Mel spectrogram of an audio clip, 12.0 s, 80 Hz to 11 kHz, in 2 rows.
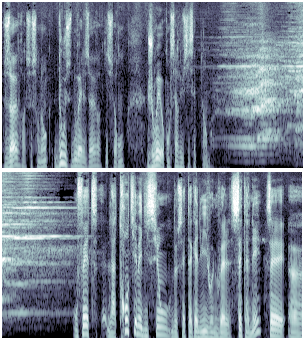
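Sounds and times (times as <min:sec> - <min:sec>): high steady tone: 0:04.0 - 0:08.1
chamber ensemble sustained tones: 0:04.1 - 0:08.1.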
